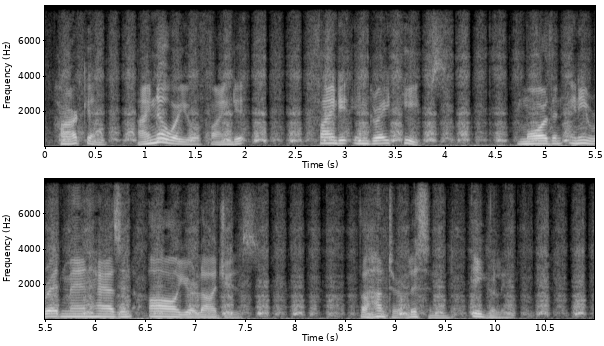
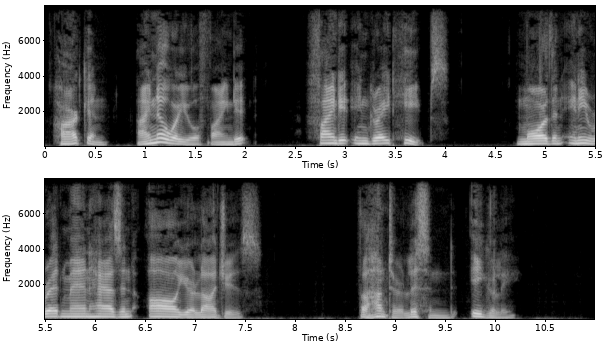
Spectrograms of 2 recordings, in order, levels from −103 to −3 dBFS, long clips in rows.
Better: second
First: background sound (Sawing); 9 dB below the speech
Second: none

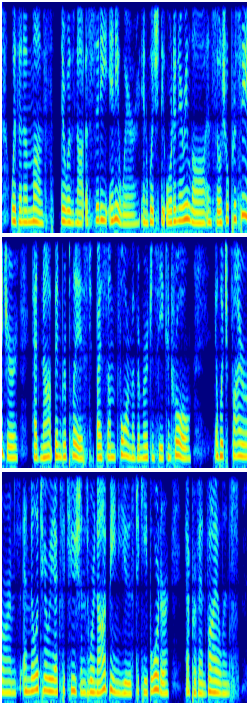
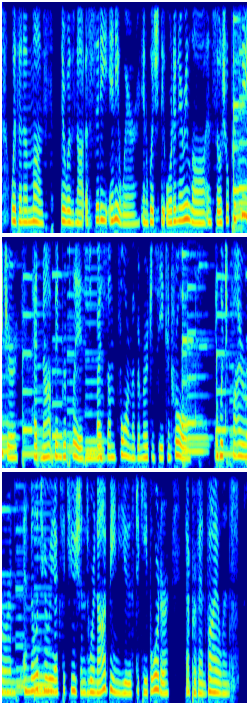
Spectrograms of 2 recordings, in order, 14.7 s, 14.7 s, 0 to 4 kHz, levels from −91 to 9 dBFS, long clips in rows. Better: first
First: none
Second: noise reduction (classical method Wiener filter)

